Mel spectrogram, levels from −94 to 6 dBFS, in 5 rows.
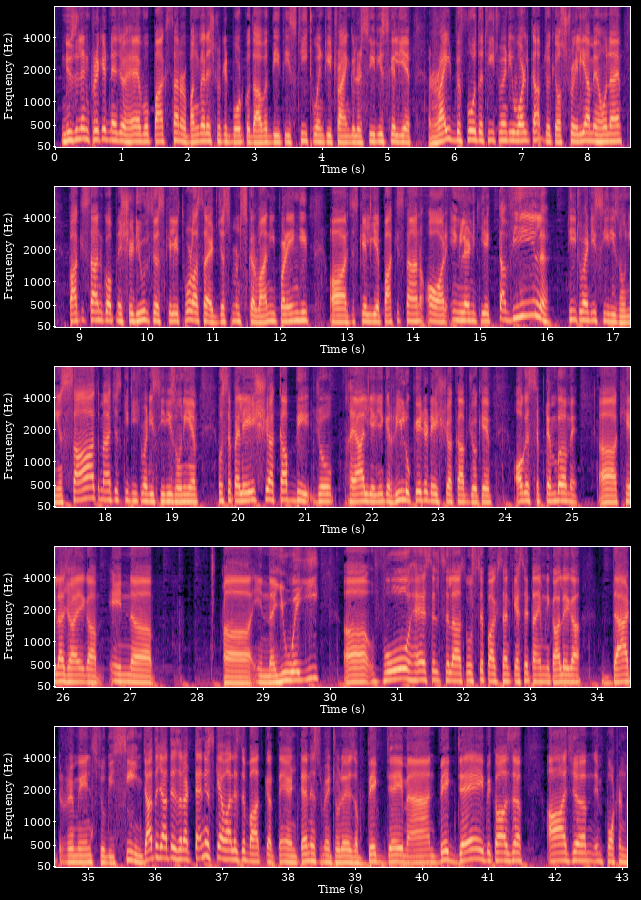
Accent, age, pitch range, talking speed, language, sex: native, 20-39, 135-175 Hz, 150 wpm, Hindi, male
